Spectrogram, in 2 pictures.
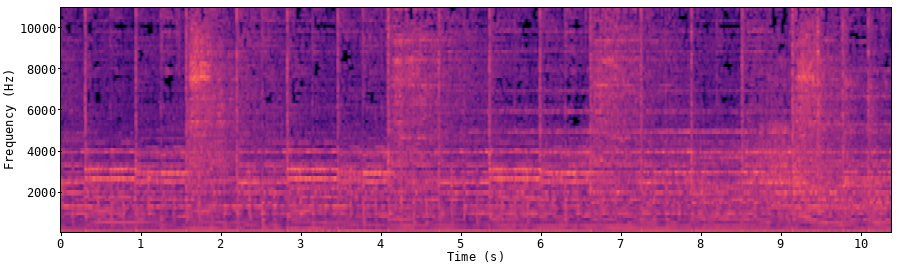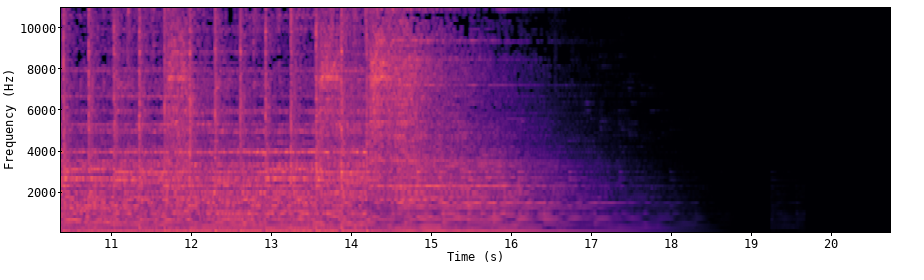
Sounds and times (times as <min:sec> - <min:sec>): Music: 0:00.0 - 0:19.7.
